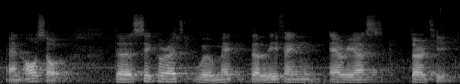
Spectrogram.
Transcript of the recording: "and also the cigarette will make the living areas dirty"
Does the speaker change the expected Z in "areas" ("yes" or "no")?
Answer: yes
